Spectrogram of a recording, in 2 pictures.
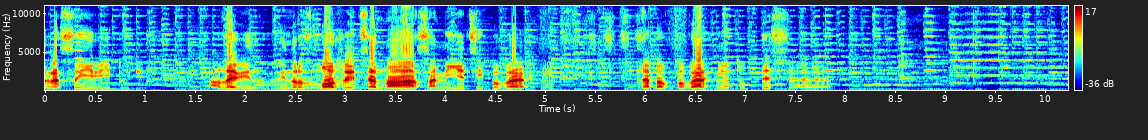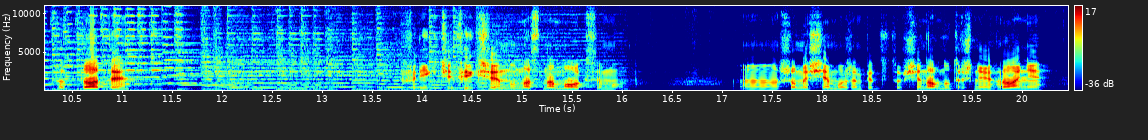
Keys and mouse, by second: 1.8-4.4 middle drag, 4.9-9.2 middle drag, 9.9-20.4 middle drag.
